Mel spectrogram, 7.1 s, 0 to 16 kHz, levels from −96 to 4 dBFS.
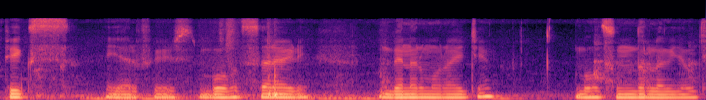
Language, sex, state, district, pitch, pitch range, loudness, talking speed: Odia, male, Odisha, Malkangiri, 115 Hz, 110-115 Hz, -18 LUFS, 120 wpm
